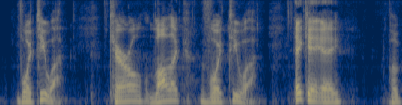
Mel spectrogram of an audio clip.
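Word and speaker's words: Wojtyła: So the J is pronounced like a Y and the L with the little uh diagonal through it is a W sound. So it's voya voya. The t w is voiwa.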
